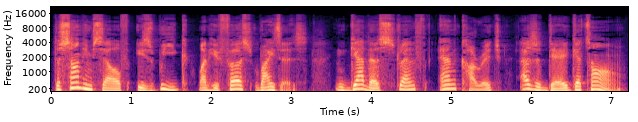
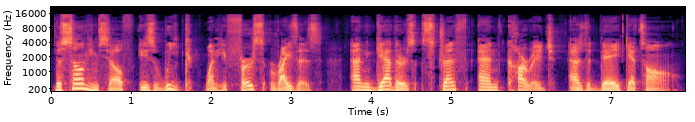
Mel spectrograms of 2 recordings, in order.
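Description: First: Slow, careful British English reading; British accent with R silent after vowels; British pronunciation. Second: Slow, careful American English reading; American accent with R sounded after vowels; American pronunciation. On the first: Teacher reading the whole quote for learners, British pronunciation. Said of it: "英式发音我再念一遍". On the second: Teacher reading the whole quote for learners, American pronunciation. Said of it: "美式发音念两遍". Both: Shown as a demonstration.

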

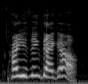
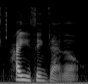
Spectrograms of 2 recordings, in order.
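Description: First: Much higher, a bright mocking question; high mocking take. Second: Low muttered take. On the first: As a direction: lift it high like a taunt. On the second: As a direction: lower and softer, muttered to yourself. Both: Shown as a demonstration.

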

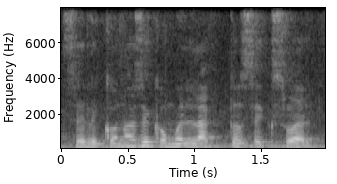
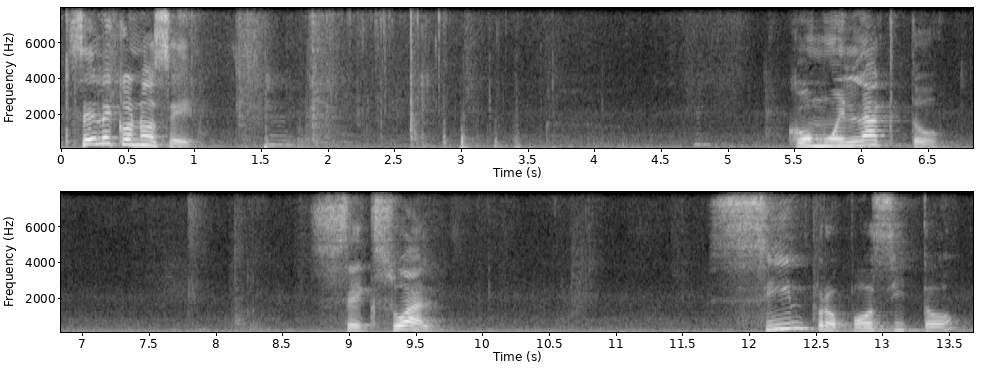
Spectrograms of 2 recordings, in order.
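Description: First: Said in the usual way. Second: Slow, loud teacher's dictation. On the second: Real, not acted. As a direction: dictate in spaced-out chunks, projecting firmly. Teacher dictating exam question to students.

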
